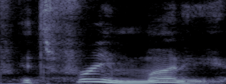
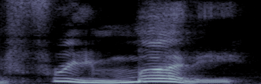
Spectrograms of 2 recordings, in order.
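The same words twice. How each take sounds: First: Said in the usual way. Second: "free money" slowed right down, each word leaned on; slow stressed repeat. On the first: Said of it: "Again, free money". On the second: Real, not acted. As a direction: drag out "free money" to drive it home.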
